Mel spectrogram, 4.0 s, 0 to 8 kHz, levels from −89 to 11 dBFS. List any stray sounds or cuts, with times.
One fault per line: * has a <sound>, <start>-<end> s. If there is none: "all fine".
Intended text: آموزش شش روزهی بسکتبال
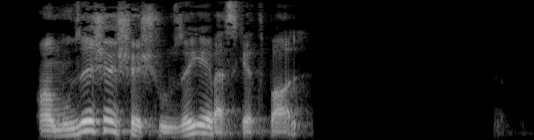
all fine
